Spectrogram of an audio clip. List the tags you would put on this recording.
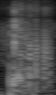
Sound effects > Other
flatulence gas

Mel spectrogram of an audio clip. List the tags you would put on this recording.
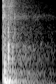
Sound effects > Objects / House appliances
bucket carry clang clatter cleaning container debris drop fill foley garden handle hollow household kitchen knock lid liquid metal object pail plastic pour scoop shake slam spill tip tool water

